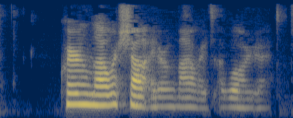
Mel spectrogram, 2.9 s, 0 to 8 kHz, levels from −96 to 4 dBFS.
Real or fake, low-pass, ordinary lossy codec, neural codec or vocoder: fake; 7.2 kHz; MP3, 32 kbps; codec, 16 kHz, 0.8 kbps, ZipCodec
